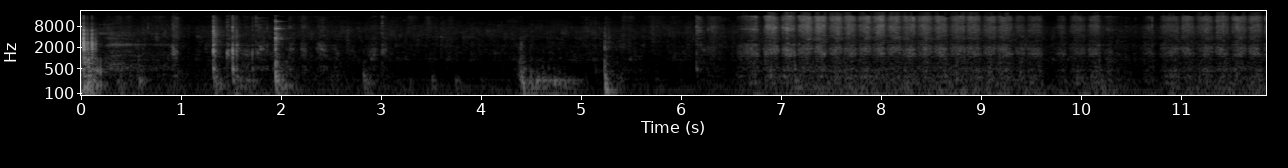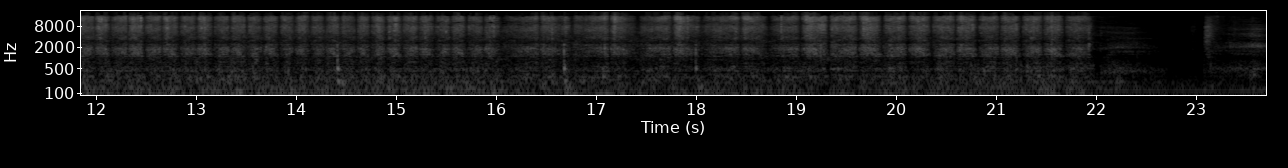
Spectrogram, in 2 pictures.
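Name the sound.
sharpening a kitchen knife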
